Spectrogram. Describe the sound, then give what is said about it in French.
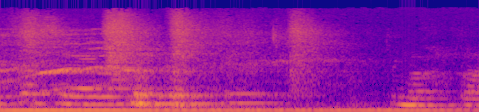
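A person's voice mimics a cat's meow, a drawn-out whining note that rises and falls, followed by a few breathy, hissing bursts over a steady low hum. “Qu'est-ce que je vais faire, moi? Miaou.”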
